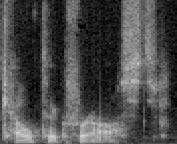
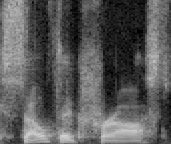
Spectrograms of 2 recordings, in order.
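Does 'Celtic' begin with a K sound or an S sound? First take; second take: K sound; S sound. First: Celtic begins with a hard K sound. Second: Celtic begins with a soft S sound. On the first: This is the technically correct way to say it. The speaker calls it right. "but technically it's Celtic Frost" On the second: This is the common casual way people say it. The speaker calls it wrong. "I always used to say Celtic Frost because that's what all my friends said"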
